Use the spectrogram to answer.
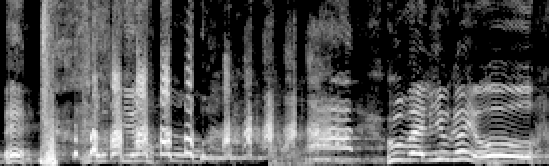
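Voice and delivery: high, drawn-out cheering; victory shout. Real, not acted. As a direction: celebrate the win at full voice. Celebrating the win.

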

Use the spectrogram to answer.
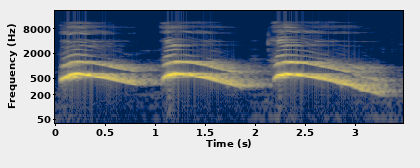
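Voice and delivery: high, loud falling hoots; three long, high owl calls; owl hooting. A narrator's reading. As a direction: hoot like an owl. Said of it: "The owl says".

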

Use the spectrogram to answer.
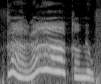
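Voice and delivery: high, slow, stretched caraca; drawn-out high shocked caraca; shocked cry. Real, not acted. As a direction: wail it out in disbelief. Shocked after dying.

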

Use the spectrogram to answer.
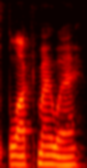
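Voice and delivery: ordinary delivery

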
